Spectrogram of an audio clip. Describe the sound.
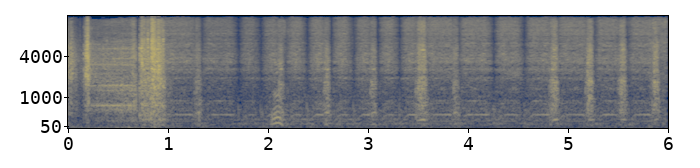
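A home ink-cartridge printer printing, with a rasping mechanical sweep followed by regular short strokes and whirring passes repeating at a steady rhythm.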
